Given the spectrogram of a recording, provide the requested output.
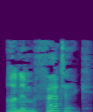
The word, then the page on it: unemphatic: British English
